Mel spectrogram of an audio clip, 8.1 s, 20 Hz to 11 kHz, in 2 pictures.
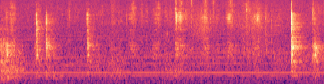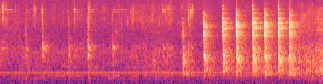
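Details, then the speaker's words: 1929 John Deere GP, fan shaft and bearing just installed, gears rolled by hand: light uneven metallic ticks, a slight amount of gear backlash, considered acceptable. "still got that you can hear that slight ticking a little bit of backlash in there"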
